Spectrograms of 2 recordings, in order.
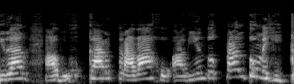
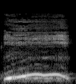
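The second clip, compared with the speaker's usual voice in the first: sharp high gasp of outrage; shocked gasp; 9 semitones higher than usual. Real, not acted. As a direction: gasp as if scandalized. Shocked reaction mid-rant.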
